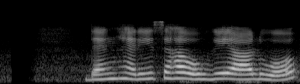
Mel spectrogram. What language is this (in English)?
Sinhala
